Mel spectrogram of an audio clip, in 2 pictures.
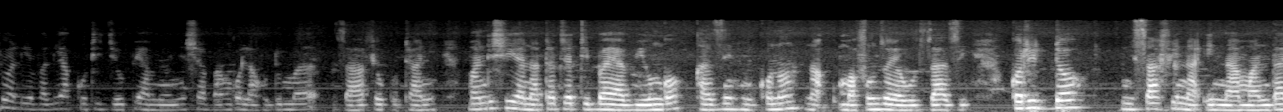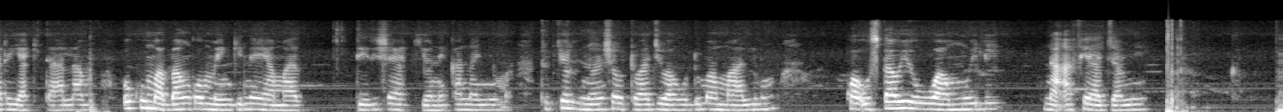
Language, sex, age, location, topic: Swahili, female, 18-24, Nairobi, health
